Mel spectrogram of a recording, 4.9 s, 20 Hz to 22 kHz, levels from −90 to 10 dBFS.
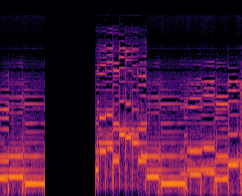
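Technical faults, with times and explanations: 0.89–1.92 s, playback stall: the sound halts mid-flow and the output goes completely silent for about 1.02 s before carrying on. The likely cause is the player running out of buffered data or its output thread being blocked, so nothing reaches the output until it recovers. Unlike a dropout that loses material, the gap is a clean, sustained silence followed by resumption rather than a brief click or skip.
1.92–2.94 s, catch-up at higher speed: immediately after the silence the backlog plays at double speed for about one second, so everything runs hurried and pitched up by roughly ten semitones, then snaps back to normal rate. The player resamples the queued audio to win back the time lost in the stall. What separates this from a plain pitch-shift fault is that tempo and pitch rise together, only right after the stall, and both return to normal once the lost second is recovered.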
